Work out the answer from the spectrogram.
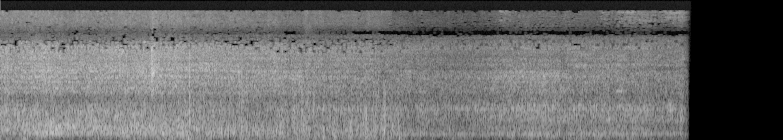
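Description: Freight train of car-carrier wagons rolling past close by, the steady noise of its wheels running on the rails, easing a little after about five seconds as the last wagons go by. Cuts off suddenly about a second before the end.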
